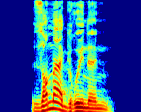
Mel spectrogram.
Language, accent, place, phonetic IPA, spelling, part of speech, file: German, Germany, Berlin, [ˈzɔmɐˌɡʁyːnən], sommergrünen, adjective, De-sommergrünen.ogg
- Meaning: inflection of sommergrün: 1. strong genitive masculine/neuter singular 2. weak/mixed genitive/dative all-gender singular 3. strong/weak/mixed accusative masculine singular 4. strong dative plural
